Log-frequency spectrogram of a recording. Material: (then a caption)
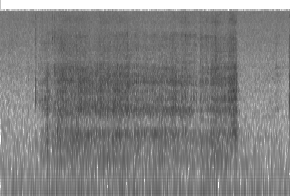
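Cardboard. Fingertips and long nails tap, then rub and scratch along the edges and sides of a small, closed, hollow kraft cardboard mailer box resting on satin fabric. Two sharp ticks lead into about three seconds of steady, dry, papery scratching that is bright in the mids and high end, which stops abruptly. A final quiet tick follows after a short pause.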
